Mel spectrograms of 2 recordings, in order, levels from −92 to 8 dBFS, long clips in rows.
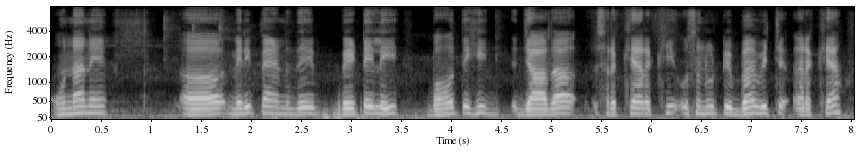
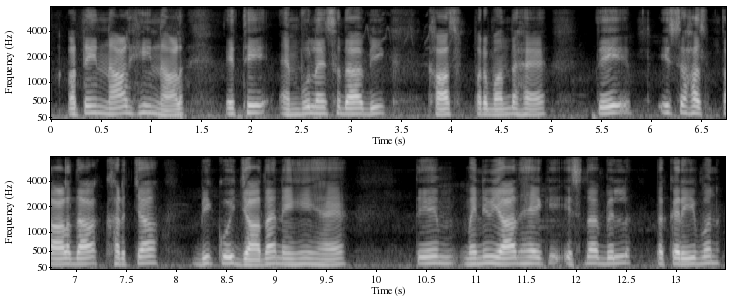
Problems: constant background noise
